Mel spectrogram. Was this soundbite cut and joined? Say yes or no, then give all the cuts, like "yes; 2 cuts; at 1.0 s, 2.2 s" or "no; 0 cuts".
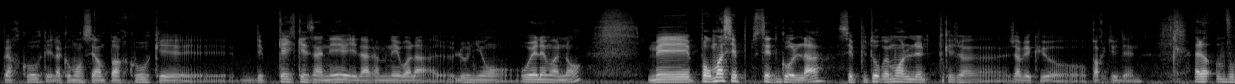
yes; 3 cuts; at 2.7 s, 7.4 s, 9.4 s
